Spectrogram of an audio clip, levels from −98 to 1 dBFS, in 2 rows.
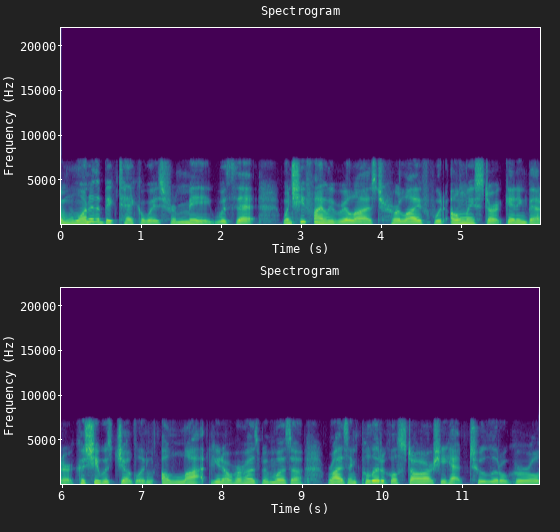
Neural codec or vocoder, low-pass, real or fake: none; 7.2 kHz; real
